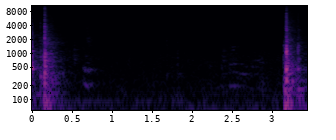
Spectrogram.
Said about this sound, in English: Not that she does that, but if she did, she's slamming doors.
